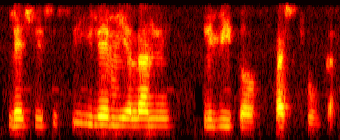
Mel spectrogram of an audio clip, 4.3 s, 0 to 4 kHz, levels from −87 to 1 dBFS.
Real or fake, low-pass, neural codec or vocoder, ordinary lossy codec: real; 3.6 kHz; none; none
